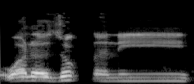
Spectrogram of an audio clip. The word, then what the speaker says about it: وارزقني: আমার জালের উচ্চারণটা وارزقني এটা শক্ত করে পড়তে হবে, জালের উচ্চারণ এটা শক্ত করে পড়তে হবে। হ্যাঁ সেটা وارزقني কিন্তু জিমের মতো বেশি শক্ত না, হালকা শক্ত না?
